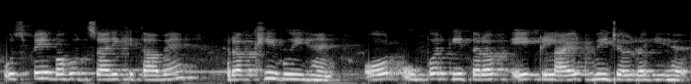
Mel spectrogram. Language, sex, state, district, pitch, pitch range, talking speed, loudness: Hindi, female, Rajasthan, Jaipur, 235 Hz, 220-255 Hz, 155 wpm, -12 LUFS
